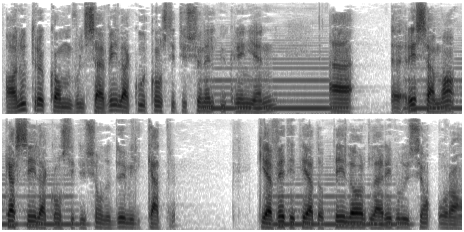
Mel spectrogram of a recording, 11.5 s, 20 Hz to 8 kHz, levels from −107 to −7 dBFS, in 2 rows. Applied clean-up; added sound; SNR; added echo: neural mask model RNNoise.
